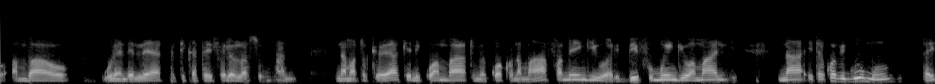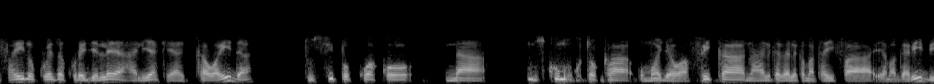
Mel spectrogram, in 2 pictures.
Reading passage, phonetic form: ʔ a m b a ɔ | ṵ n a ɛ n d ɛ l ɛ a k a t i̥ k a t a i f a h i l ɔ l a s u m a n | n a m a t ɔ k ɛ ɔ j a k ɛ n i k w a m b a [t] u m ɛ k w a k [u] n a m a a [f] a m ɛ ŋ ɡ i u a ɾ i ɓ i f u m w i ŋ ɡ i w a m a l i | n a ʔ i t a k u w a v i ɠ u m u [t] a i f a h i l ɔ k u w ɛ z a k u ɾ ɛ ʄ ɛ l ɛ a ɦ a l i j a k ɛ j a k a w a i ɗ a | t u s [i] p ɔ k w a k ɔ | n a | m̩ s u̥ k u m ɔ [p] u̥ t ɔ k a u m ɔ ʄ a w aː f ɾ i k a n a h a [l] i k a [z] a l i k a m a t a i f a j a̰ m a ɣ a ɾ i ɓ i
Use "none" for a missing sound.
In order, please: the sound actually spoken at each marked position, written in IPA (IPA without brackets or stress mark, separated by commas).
t, ɔ, f, t, i, k, l, ð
